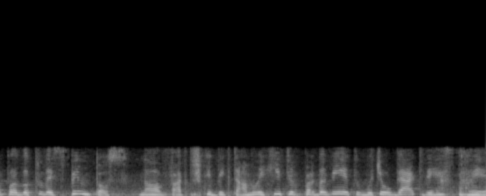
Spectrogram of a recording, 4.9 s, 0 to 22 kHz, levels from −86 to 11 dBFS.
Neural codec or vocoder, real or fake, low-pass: codec, 16 kHz, 1.1 kbps, Voila-Tokenizer; fake; 5.4 kHz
